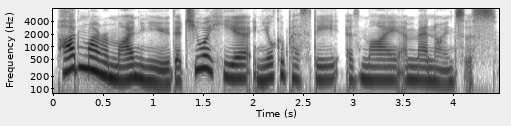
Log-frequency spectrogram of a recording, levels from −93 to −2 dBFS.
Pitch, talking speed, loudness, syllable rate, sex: 190 Hz, 190 wpm, -20 LUFS, 5.8 syllables/s, female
